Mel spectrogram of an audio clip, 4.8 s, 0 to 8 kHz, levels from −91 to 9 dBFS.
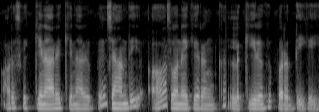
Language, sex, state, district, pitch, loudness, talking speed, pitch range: Hindi, male, Uttar Pradesh, Jalaun, 115 Hz, -32 LUFS, 185 wpm, 105-120 Hz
